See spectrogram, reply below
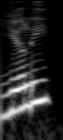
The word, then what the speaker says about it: jullie: Jullie gaan. It's spelled J-U-L-L-I-E. Jullie. Jullie.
